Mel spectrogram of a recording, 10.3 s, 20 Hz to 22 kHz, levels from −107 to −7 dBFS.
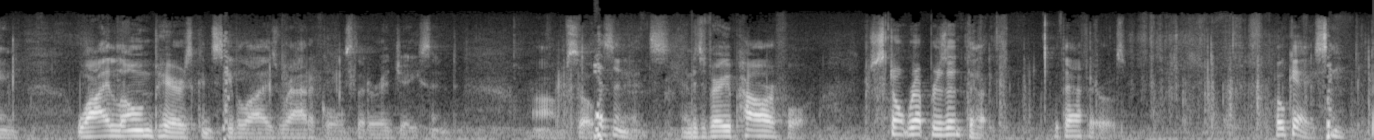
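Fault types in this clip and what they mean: Damaged data in a compressed stream: part of the encoded data got corrupted, so the decoder loses its place and has to hunt for the next good frame. That gives three brief disruptions, each under a tenth of a second, at 1.63, 4.43 and 9.92 s.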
